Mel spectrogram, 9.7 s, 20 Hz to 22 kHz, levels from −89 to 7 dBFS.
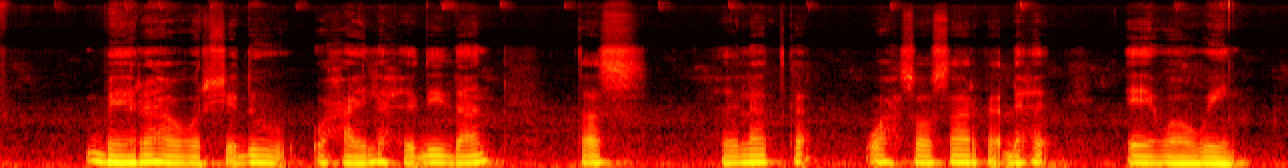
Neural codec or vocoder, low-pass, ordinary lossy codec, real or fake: none; none; none; real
